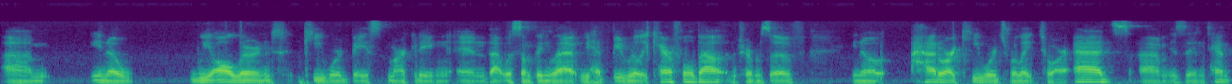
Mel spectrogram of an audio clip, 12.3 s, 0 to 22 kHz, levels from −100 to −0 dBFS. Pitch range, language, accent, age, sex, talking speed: 85-105 Hz, English, American, 30-49, male, 185 wpm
